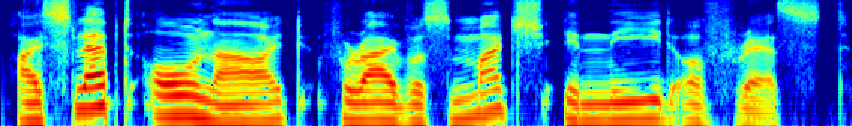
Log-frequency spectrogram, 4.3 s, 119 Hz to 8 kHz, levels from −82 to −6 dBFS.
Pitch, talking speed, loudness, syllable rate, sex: 140 Hz, 170 wpm, -18 LUFS, 3.2 syllables/s, male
